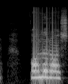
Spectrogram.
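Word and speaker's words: Kohlrausch: हम यूज करते हैं कोलरॉश लॉ।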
